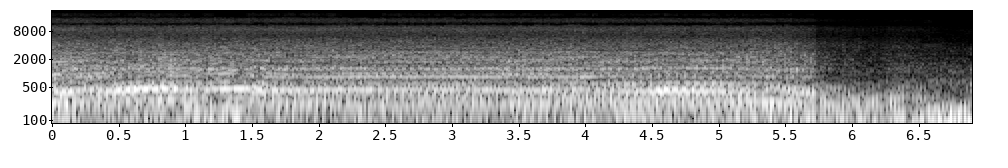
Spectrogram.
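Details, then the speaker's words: Drag car at wide open throttle with an LBG carburetor: long pull climbs, then wavers and sags past half track in high gear, surging as if starving for fuel; owner suspects fuel delivery or pump, unconfirmed. "i don't know what's wrong with that other one it acted like it was running out of fuel it surged you'll probably hear it in the video"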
